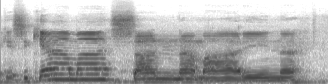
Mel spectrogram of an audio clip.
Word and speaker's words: Marin: E che si chiama Sanna Marin. Marin, non Marin, perché non è di San Donadif Piave. Sanna Marin, la streghetta. No, non essendo dell'Alto Veneto, è Sanna Marin, l'accento va sulla A.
